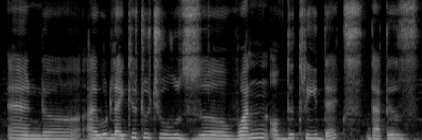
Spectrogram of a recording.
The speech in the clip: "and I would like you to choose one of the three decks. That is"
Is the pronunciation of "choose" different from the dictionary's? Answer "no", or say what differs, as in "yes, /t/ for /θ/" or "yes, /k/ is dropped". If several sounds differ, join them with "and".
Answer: no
